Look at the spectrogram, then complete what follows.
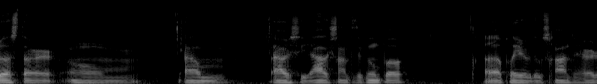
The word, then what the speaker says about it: Antetokounmpo: Antetokounmpo. That's the right way to say our last name, by the way.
